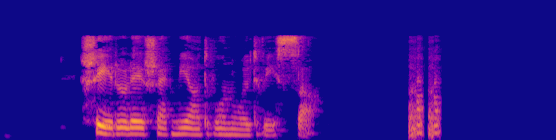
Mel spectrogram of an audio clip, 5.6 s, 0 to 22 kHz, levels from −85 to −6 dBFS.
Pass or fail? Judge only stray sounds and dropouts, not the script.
fail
